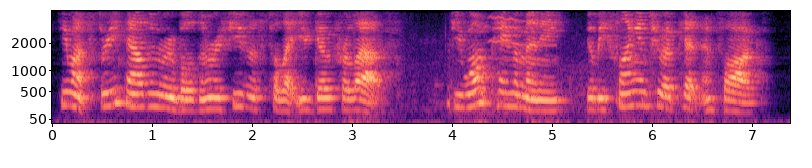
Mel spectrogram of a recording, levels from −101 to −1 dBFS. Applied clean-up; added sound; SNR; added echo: neural separator model SepFormer DNS4.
